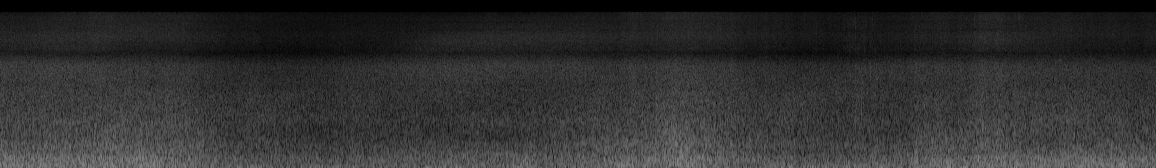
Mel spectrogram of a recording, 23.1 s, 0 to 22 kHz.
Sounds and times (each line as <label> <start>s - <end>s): wind 0.0s - 23.1s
